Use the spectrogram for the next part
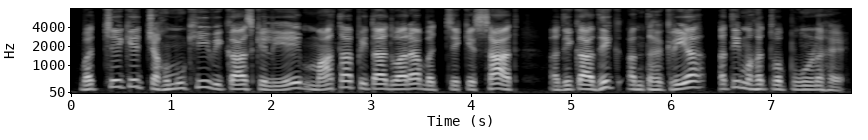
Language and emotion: Hindi, neutral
